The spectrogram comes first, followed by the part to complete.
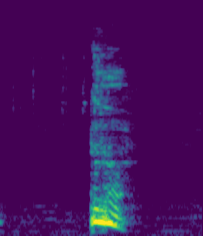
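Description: A person clearing their throat once, about a second in.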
